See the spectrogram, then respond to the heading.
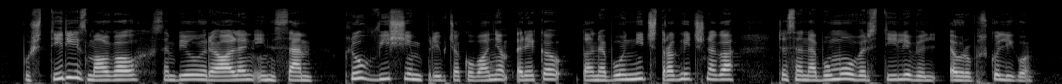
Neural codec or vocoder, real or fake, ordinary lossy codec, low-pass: none; real; none; 14.4 kHz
